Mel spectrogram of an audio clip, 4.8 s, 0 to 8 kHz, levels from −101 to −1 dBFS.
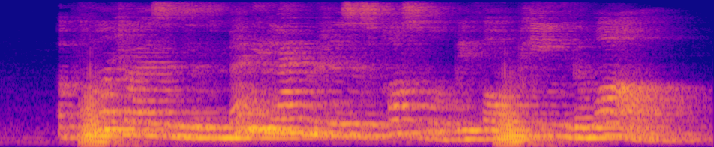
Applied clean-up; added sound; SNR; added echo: none; Brass instrument; 2 dB; reverberation time 1.3 s.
